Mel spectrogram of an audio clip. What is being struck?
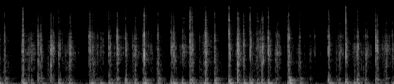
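Plastic mechanical keyboard.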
